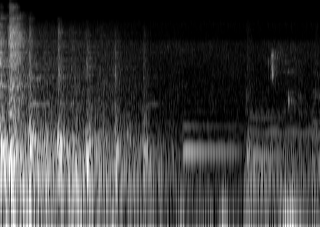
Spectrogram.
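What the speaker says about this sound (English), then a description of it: "our armored train took quite a bit of damage as well." Armored train rolling along in the World War I strategy game Commander: The Great War, a low rumbling rail clatter with a steady tonal hum joining partway through, heard alone without talk.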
